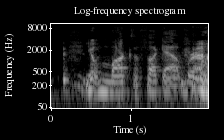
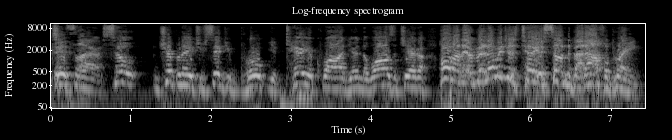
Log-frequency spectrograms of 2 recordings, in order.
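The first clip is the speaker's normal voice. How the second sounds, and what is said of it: Poor Steve Austin impression, Texan drawl. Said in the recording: “is he Texan or is he Foghorn Leghorn? ... I somehow couldn't do a good Austin impersonation.”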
